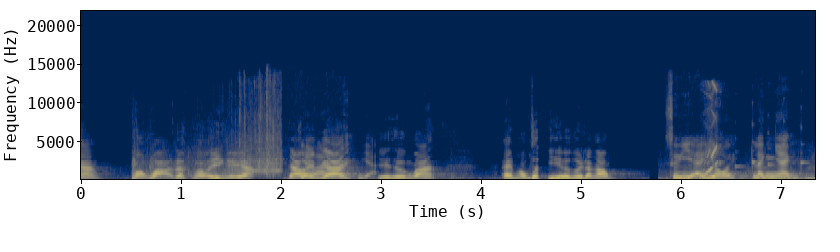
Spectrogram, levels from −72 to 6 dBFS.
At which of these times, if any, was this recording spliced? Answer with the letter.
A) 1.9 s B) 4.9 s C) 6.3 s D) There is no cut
A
